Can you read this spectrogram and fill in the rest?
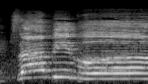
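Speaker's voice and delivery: slow drawn-out jeering shout; taunting call. Retold or imitated.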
